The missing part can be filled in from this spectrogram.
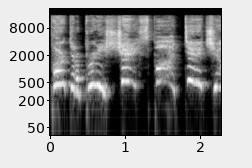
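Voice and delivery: loud, very high accusing shout. Retelling a man who came over after the sled flipped, retelling an accusing yell. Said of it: "he's like yelling at us".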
